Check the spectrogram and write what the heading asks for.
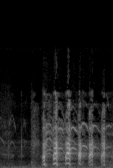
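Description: A person laughing in a quick run of short snickers, starting just under a second in.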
